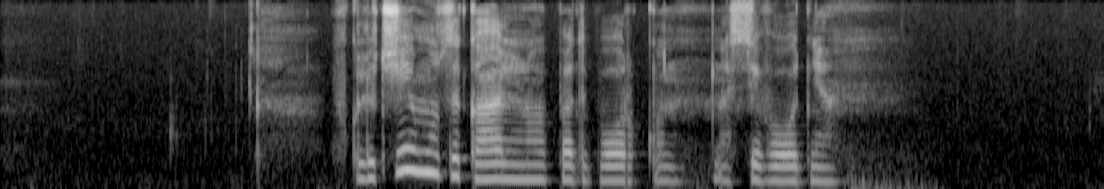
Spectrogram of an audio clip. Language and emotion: Russian, sad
